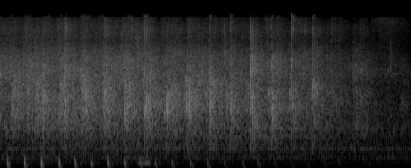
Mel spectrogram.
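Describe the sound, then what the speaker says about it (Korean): A church congregation at a Korean worship service claps in a quick, fairly even rhythm. The sound is faint, sustained for several seconds and gradually tapers off. "하나님께 영광의 박수 올려드립시다."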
